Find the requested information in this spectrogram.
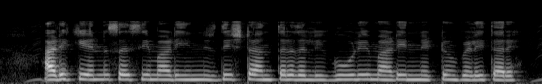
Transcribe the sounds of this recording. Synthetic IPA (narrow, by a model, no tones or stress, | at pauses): ɐɽikɛjɐnːusɐsimaːɽiniɾd̪iʂʈɐːnt̪ɐɾɐd̪ɐlːiɡuːɭimaːɽineʈːubeɭejt̪aːɾe̞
